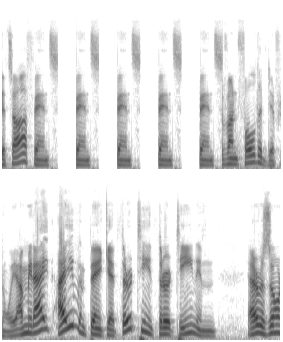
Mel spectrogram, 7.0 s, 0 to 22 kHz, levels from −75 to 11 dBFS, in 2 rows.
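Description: Speech clip with a stutter with silent gaps from 0.69 to 2.75 s. A 278 ms fragment plays four times, each followed by 237 ms of digital silence. The likely cause is a stalled stream replaying its last buffer. Audio resumes at "unfolded differently I mean".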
